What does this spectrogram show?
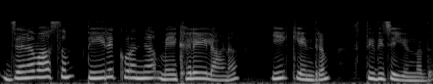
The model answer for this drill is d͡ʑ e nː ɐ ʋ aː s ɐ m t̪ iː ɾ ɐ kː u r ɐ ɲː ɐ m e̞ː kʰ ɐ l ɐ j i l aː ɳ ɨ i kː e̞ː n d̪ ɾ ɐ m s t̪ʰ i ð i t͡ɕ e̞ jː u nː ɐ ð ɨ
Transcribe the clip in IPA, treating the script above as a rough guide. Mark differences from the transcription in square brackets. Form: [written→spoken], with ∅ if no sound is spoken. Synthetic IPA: d͡ʑ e [nː→n] ɐ ʋ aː s ɐ m t̪ iː ɾ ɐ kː u r ɐ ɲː ɐ m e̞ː kʰ ɐ l ɐ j i l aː ɳ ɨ [i→iː] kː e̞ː n d̪ ɾ ɐ m s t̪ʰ i ð i t͡ɕ e̞ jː u nː ɐ ð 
